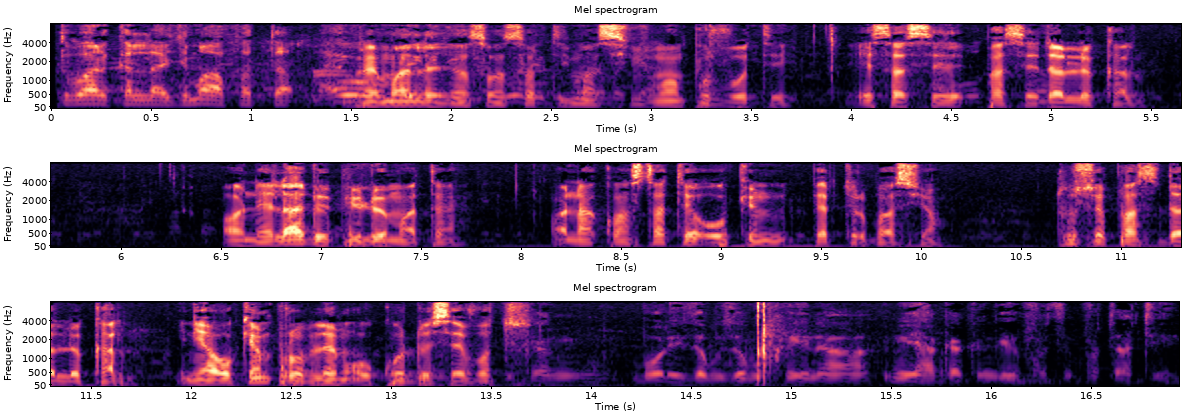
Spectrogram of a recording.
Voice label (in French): VOX POP ELECTEUR; niger elections locales plutot calmes apaisees; Hier dimanche 13 décembre 2020, se sont déroulées les élections locales sur toute l’étendu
